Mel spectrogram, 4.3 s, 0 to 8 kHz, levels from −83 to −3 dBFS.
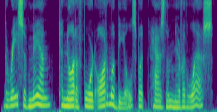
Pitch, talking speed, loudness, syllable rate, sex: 175 Hz, 150 wpm, -18 LUFS, 5.2 syllables/s, female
